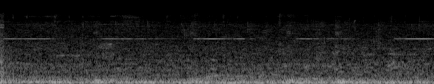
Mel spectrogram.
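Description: A vehicle's reversing alarm beeping about once a second, each beep about half a second long, over a low background rumble.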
